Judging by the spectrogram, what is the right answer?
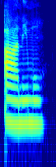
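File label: "ànimu", lingua sarda, female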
